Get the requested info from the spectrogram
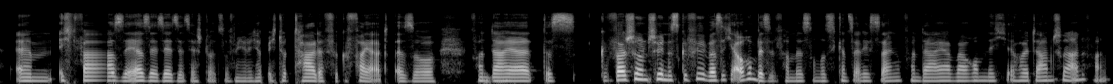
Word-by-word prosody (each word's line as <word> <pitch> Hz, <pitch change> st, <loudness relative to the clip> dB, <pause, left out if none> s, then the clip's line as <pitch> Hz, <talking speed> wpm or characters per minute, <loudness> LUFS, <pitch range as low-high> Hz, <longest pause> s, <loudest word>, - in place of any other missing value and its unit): ähm, 165 Hz, -2 st, -2 dB
ich 180 Hz, +1 st, -5 dB
war 185 Hz, 0 st, +3 dB
sehr, 180 Hz, +1 st, +4 dB
sehr, 170 Hz, -1 st, 0 dB
sehr, 165 Hz, 0 st, +1 dB
sehr, 150 Hz, -1 st, -5 dB
sehr 150 Hz, -, -8 dB
stolz -, -, -10 dB
auf 150 Hz, -, -16 dB
mich 155 Hz, -, -8 dB
und 150 Hz, -, -8 dB
ich 155 Hz, -, -9 dB
habe 160 Hz, -, -8 dB
mich -, -, -8 dB
total 170 Hz, -1 st, +1 dB
dafür -, -, -5 dB
gefeiert. -, -, -1 dB
Also, 145 Hz, 0 st, -2 dB, 0.3 s
von 170 Hz, -1 st, -6 dB
daher, 165 Hz, 0 st, +5 dB
das 165 Hz, -1 st, 0 dB, 0.2 s
g 175 Hz, -, -6 dB
war 205 Hz, 0 st, +10 dB
schon 240 Hz, +3 st, +6 dB
'n -, -, -2 dB
schönes 225 Hz, -5 st, +3 dB
Gefühl, 240 Hz, +3 st, -2 dB
was 190 Hz, +2 st, +4 dB
ich 210 Hz, -, -2 dB
auch -, -, +7 dB
'n 260 Hz, -, +1 dB
bisschen 170 Hz, -8 st, 0 dB
vermisse, 160 Hz, 0 st, -7 dB
muss 160 Hz, 0 st, -8 dB
ich -, -, -9 dB
ganz 175 Hz, -2 st, -7 dB
ehrlich 165 Hz, 0 st, -5 dB
sagen, 170 Hz, +2 st, -3 dB
von 170 Hz, -1 st, -10 dB
daher, 165 Hz, +1 st, -1 dB
warum 175 Hz, +1 st, -3 dB
nicht 170 Hz, 0 st, -8 dB
heute 175 Hz, 0 st, -3 dB
Abend 185 Hz, +1 st, -4 dB
schon 190 Hz, -, -3 dB
anfangen? 225 Hz, +1 st, -4 dB
170 Hz, 255 wpm, -23 LUFS, 160-185 Hz, 0.3 s, war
